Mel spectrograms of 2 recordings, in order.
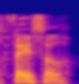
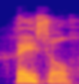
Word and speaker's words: Faisal: That's the way to pronounce it in Arabic, but it's it's the easiest way to remember my name is Face with Al. Faisal. Faisal.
